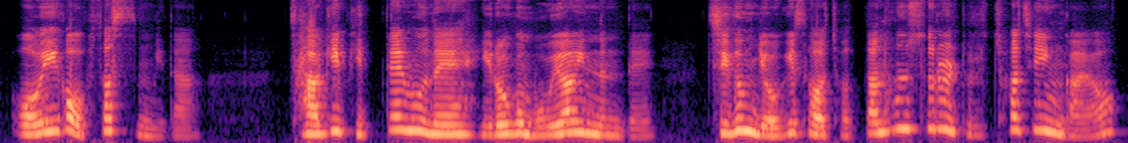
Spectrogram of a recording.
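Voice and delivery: plain reading voice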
